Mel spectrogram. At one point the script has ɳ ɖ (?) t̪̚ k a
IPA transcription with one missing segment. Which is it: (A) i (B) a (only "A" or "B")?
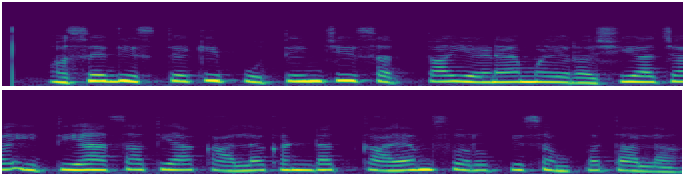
B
